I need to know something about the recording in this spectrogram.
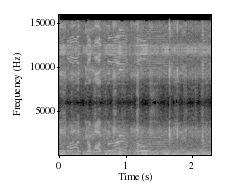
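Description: Wind buffeting the microphone in a steady low rumble, with distant voices calling out briefly in the first second.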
